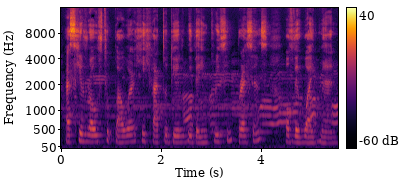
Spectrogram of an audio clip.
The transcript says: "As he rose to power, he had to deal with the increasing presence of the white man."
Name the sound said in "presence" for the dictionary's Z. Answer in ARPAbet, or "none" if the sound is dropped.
S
